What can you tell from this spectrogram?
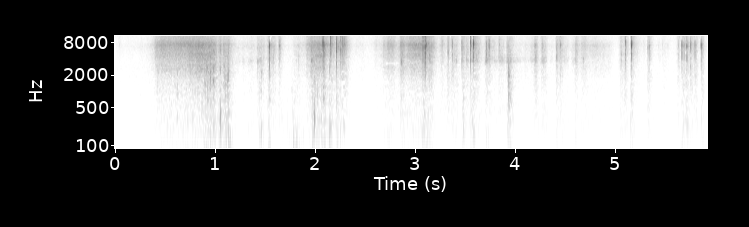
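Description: Small glass stink-bomb ampoules clinking against each other and tapping on the table as they are handled and set down, several sharp ringing clinks, after a brief rustle about half a second in.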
